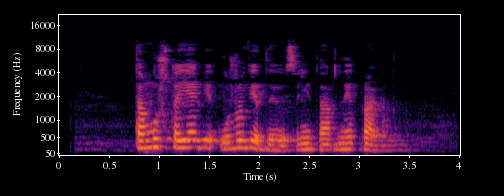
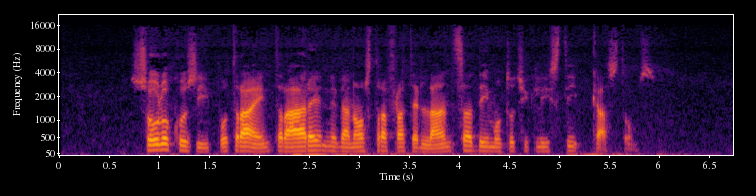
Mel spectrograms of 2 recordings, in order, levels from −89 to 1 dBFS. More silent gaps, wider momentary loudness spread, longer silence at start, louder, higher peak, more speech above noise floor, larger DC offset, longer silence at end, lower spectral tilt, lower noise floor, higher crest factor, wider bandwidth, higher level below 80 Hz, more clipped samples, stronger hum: neither; second, 6 LU vs 17 LU; about the same, 0.75 s vs 0.75 s; second, -29 LUFS vs -22 LUFS; second, -10 dBFS vs -4 dBFS; second, 34 dB vs 38 dB; neither; second, 0.55 s vs 0.8 s; about the same, -5 dB/octave vs -5 dB/octave; about the same, -62 dBFS vs -60 dBFS; about the same, 20 dB vs 20 dB; second, 10 kHz vs 16.5 kHz; second, -78 dBFS vs -56 dBFS; neither; neither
